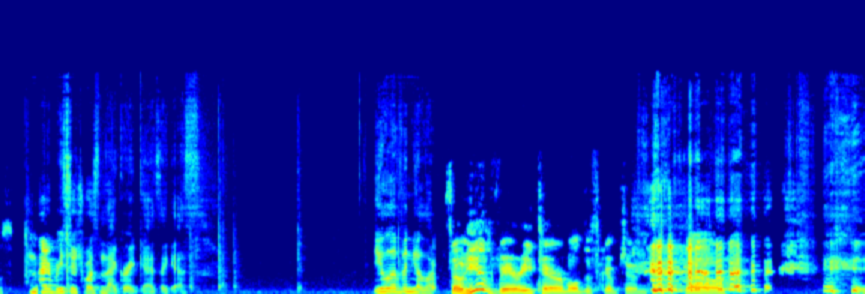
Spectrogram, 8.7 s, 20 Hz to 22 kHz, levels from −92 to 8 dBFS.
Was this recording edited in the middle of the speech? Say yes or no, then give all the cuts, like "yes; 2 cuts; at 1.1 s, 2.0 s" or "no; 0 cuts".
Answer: yes; 1 cut; at 4.3 s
